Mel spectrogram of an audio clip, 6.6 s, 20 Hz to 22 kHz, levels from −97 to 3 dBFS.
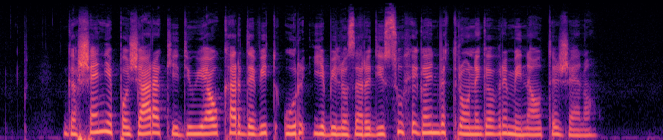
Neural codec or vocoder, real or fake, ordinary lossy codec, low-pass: none; real; Opus, 64 kbps; 19.8 kHz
